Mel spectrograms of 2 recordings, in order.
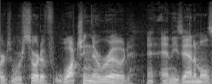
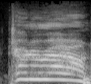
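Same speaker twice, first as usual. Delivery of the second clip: very high, loud shriek; 6 dB louder than usual. Retelling own reaction right after a frantic radio call on safari: retelling own scream. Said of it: "I just like screamed".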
